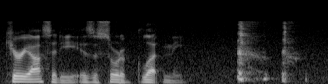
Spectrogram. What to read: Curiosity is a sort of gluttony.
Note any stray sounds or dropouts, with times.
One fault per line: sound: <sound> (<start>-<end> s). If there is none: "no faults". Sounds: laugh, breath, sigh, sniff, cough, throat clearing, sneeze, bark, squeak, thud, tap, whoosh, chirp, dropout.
sound: cough (2.4-3.1 s)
